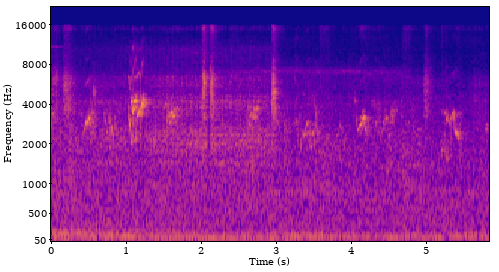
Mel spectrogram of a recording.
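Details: Budgerigar calling a rival: scattered short high chirps and brief warbled notes over a steady low hum and background noise.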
